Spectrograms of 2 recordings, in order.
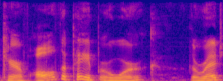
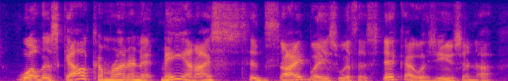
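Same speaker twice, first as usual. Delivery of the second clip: plain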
